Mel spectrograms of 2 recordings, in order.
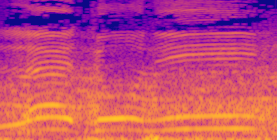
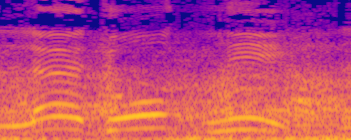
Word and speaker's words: لدني: ولكن وردت هناك قراءة، قراءة نافع أحد القراء، وقراءة أبي بكر أيضا أحد القراء في قوله تعالى قد بلغت من لدني عذرا، ورد ماذا؟ ورد التجريد، ورد التخفيف، فلدن تلفظ هكذا لدني، لدني، واضح؟ لدني، هذه قراءة نافع بالتخفيف بالتجريد،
